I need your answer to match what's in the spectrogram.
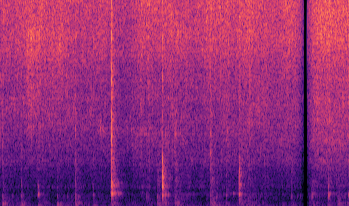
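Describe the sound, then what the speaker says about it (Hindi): White onion and the white part of green onion sizzle in a hot pan, a steady frying hiss broken by a few sharp scrapes and clinks of stirring, close and alone. "ये हमारा वाइट प्याज है, हरा प्याज जो उसका वाइट पार्ट, ये हमने इसमें डाल दिया। ठीक है, इसको थोड़ा सा हम कुक करते हैं।"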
